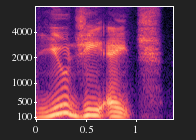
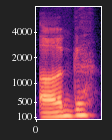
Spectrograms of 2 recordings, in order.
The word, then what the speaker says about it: ugh: Now this word UGH, sometimes you'll hear people say ugh, okay, but really it's a sound. And that sound is ugh.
